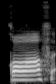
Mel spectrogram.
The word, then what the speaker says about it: قاف: اس کو تھوڑا سا لمبا کر کے پڑھتے ہیں جب بطور حرف پڑھتے ہیں.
